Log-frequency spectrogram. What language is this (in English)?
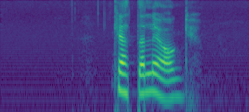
Swedish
